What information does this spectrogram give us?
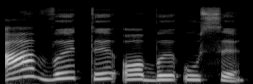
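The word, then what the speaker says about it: автобус: The letter v turns into f not only at the end of a word, but also if it stands before another voiceless letter. For example, the word avtobus. We write a v t o b u s, but the letter t is voiceless and it infects the letter b with its voicelessness and it becomes avtobus Incredible.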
